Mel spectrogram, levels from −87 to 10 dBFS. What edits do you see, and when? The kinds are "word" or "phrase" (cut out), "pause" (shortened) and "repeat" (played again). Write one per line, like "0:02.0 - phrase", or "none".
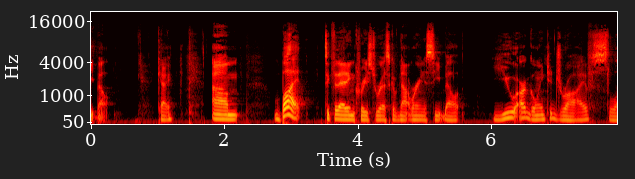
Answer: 0:03.6 - word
